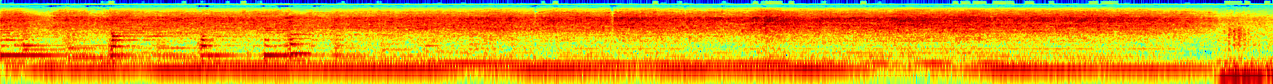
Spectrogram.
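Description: An antique tractor engine at a state qualifying tractor pull in Chardon, Ohio, giving a steady droning hum with a few rising tonal whines near the start, heard from a moderate distance.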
